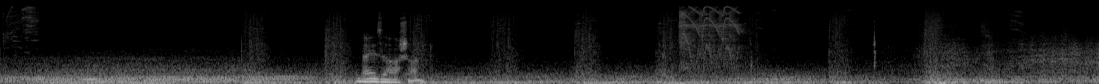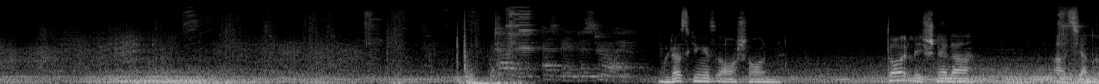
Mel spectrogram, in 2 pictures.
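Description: A spaceship engine hums low and steadily.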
